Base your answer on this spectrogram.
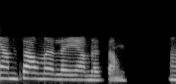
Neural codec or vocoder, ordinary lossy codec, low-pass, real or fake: none; none; 3.6 kHz; real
